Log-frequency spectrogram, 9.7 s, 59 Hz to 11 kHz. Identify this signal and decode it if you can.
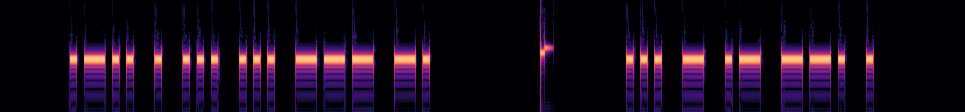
Morse code, heard as a keyed tone, about 17 wpm, 700 Hz. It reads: LESSON STAGE
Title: Sentences from Top 1200 Words - New Word Drill - 17wpm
